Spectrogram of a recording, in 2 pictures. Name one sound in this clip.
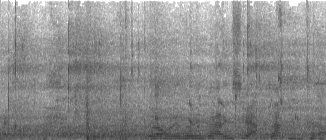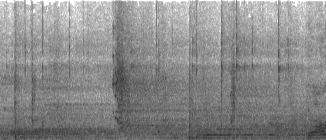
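Table tennis balls click sharply against paddles and tables in an echoing hall.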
